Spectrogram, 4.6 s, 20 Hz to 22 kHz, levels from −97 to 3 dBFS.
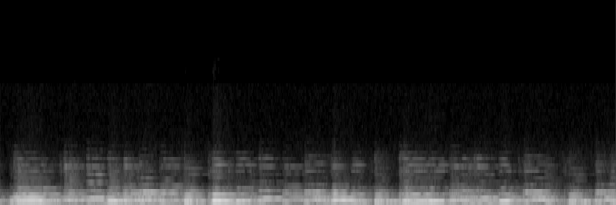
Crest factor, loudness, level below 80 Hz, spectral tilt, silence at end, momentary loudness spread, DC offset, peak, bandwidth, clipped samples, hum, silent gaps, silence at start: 16 dB; -25 LUFS; -52 dBFS; -7.5 dB/octave; 0 s; 9 LU; under 0.1%; -8 dBFS; 5.4 kHz; under 0.1%; none; none; 0 s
